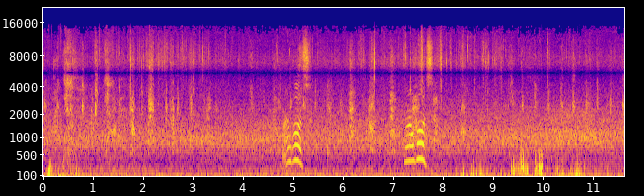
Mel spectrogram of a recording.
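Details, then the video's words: Bichon Peppa eggs on English Bull Terrier Bailey to chase her. Two clear, arched, whiny yelps about two and a half seconds apart stand out mid-clip, with rustling scuffles and low rumbling noise before and after. "Bichon FILTHY Peppa wants English Bull Terrier bailey to chase her!"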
